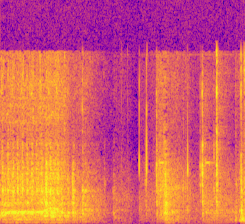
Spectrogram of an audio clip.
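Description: A domestic sewing machine running a short reverse stitch, its motor giving a quiet steady whir that breaks off into a few soft mechanical clicks and taps, faint and close.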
